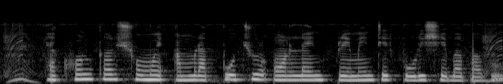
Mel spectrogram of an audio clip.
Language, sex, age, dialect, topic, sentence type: Bengali, female, 18-24, Northern/Varendri, banking, statement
